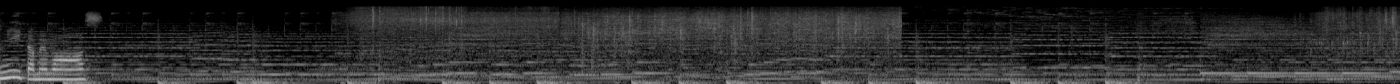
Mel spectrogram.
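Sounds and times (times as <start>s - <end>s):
background music with steady beat: 0.0s - 14.0s
onions sizzling in oil: 3.3s - 10.3s, 11.0s - 14.0s.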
